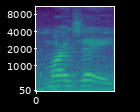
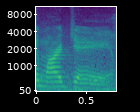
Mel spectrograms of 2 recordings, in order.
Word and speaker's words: M.Jae: like if they say M.Jae, like I just like, no, M.Jae. it's J, like say the whole thing.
